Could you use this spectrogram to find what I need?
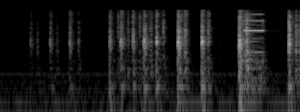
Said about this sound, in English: Yamali Darm pecked through a command on the ramshackle keyboard, then turned to Luke.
